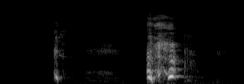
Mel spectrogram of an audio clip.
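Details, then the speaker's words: Two short, dry coughs in a quiet room, the second fuller, from a streamer still sick with a cold for over a week, slightly improved, warning that talking too much triggers coughing fits; cough due to a cold. "I'm fine. I'm fine. But if I talk too much, I'm going to have a coughing fit."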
